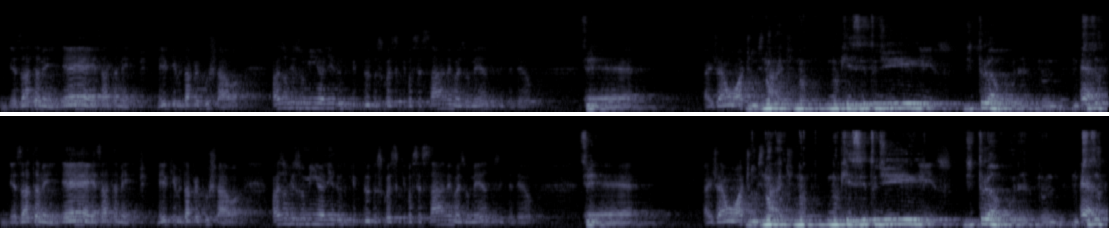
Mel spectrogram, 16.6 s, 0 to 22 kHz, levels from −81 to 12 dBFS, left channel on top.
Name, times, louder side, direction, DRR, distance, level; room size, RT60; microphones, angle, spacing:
voice 1, 0.1-8.0 8.8-9.6 10.6-11.7 13.8-14.2 16.2-16.5, right 1 dB, 55° right, 5 dB, 2.0 m, -41 dB
voice 2, 8.7-9.0 11.2-13.9 14.5-16.5, right 2 dB, 75° right, 6 dB, 1.7 m, -29 dB
26.0 x 19.0 x 8.8 m, 1.5 s
head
